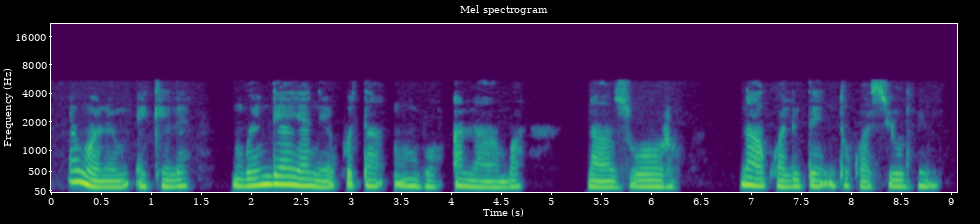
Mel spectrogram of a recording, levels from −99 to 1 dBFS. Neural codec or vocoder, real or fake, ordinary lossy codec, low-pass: none; real; none; 5.4 kHz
